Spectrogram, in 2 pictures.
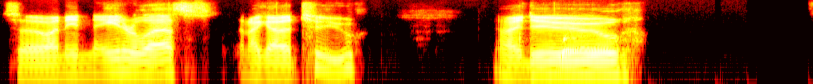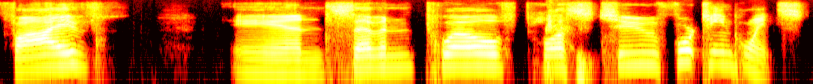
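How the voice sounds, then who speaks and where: A man with a sharp, forceful, very clear voice talks through his tabletop game turns. He takes his time in casual chat. The recording is dry and a little band-limited. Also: mid-range voice, extremely slow, long pauses, dry recording, highs cut off.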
